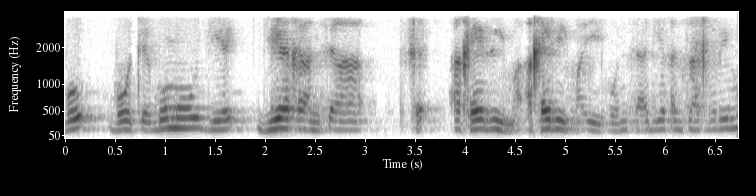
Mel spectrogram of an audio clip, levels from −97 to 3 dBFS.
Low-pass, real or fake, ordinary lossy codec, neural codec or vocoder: 3.6 kHz; real; AAC, 16 kbps; none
